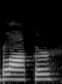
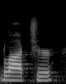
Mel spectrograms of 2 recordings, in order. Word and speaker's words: Blocher: Sometimes it's called Blocker, but they pronounced it Blocher.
